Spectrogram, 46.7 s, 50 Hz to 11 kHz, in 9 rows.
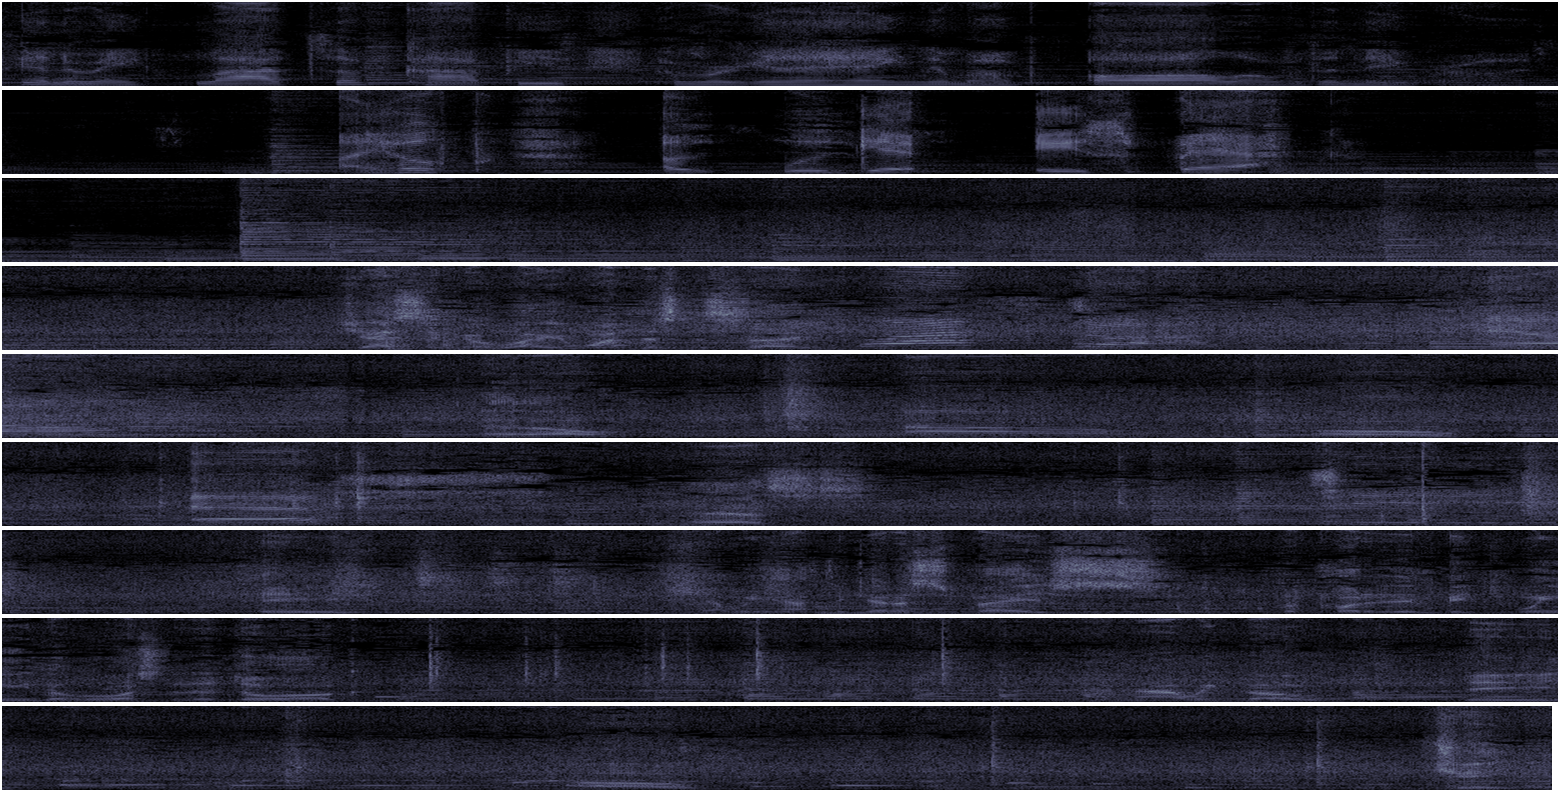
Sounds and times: Music: 0.0 - 46.6.

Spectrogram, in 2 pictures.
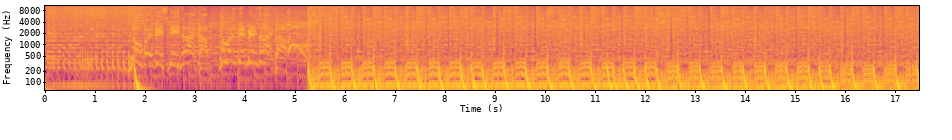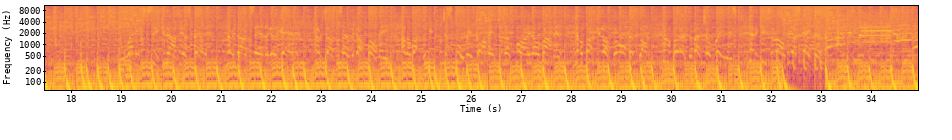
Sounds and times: Techno: 0.0 - 34.9.

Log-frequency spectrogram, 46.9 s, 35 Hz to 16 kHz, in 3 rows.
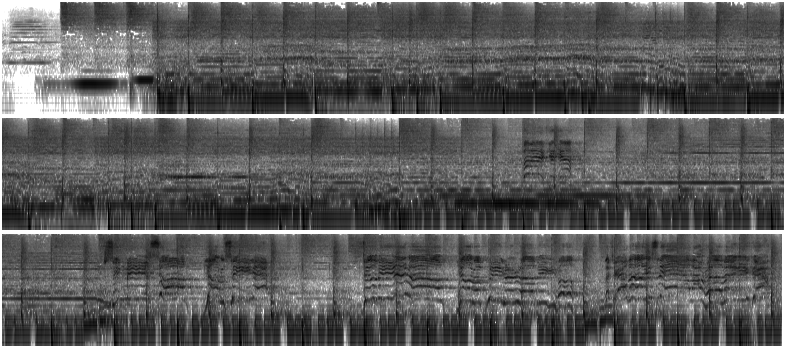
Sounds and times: Rock and roll: 0.0 - 46.8.

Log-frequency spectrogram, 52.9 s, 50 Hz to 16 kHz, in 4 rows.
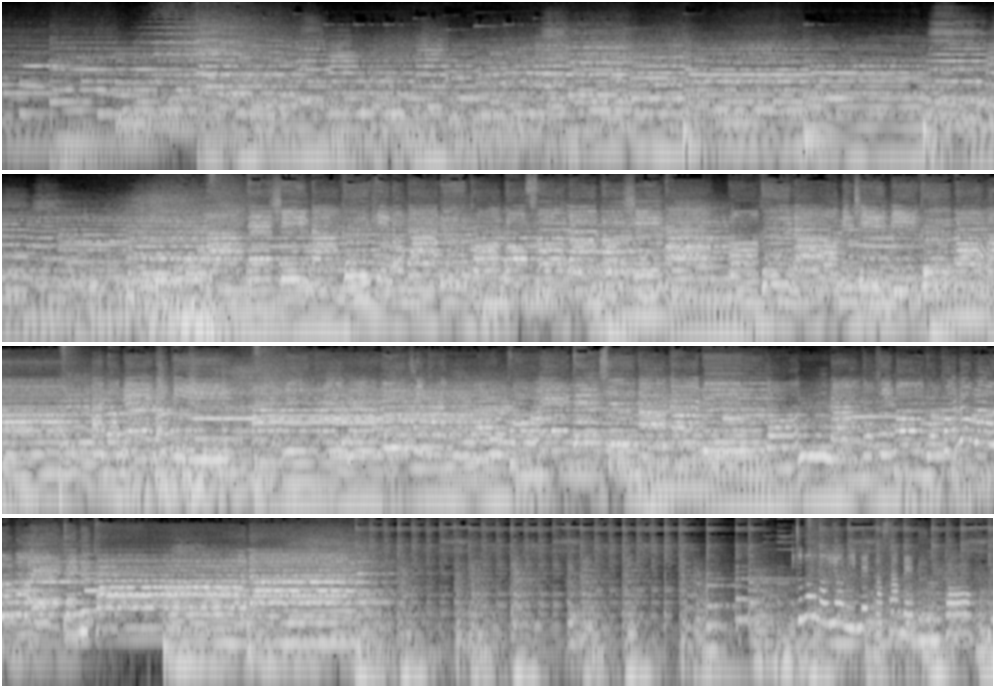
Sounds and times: Music: 0.0 - 52.8.

